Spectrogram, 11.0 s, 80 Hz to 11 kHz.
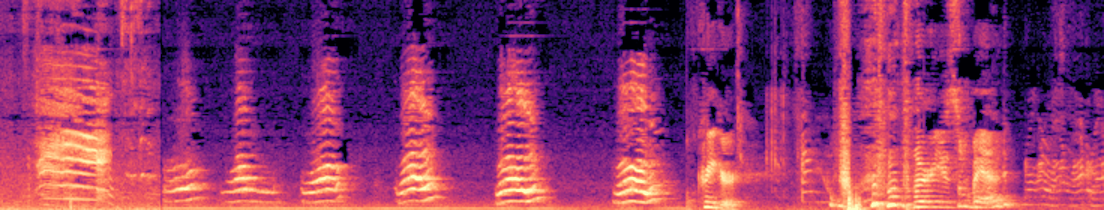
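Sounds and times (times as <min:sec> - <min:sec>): cat meowing: 0:00.3 - 0:05.6, 0:06.2 - 0:06.7, 0:10.2 - 0:11.0.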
